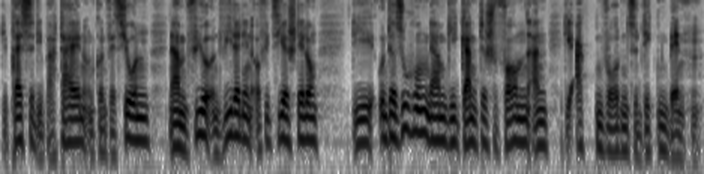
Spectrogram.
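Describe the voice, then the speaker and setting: An actor narrating a 1960s radio crime play as a grave chronicler, with dramatic, deliberate delivery. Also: male voice, deep voice, big pitch swings, mellow, heavily acted. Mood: grave, suspenseful. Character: grave male chronicler of a historic murder case.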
